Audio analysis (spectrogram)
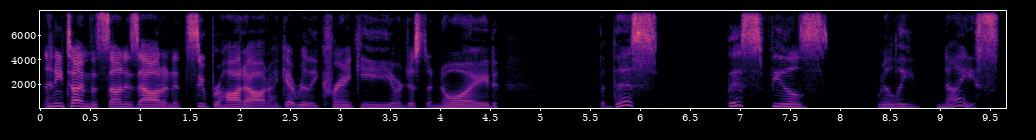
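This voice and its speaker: Woman playing a smooth, low-voiced friendly ogre roommate. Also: expressive, unhurried, no echo, clean studio sound. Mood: shy, tender. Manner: casual, chatty, with hesitant asides. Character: friendly, muscular female ogre roommate, easygoing and caring. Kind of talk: roleplay audio acting, addressed to the listener.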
